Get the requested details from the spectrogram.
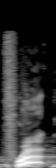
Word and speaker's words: Pratt: In fact, there's a scene in the movie where Chris Platt or Pratt, does anybody know? Pratt, P-R. See, I said it wrong earlier, and I think I'm gonna get an email just for saying the wrong name, but whatever, that's fine.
